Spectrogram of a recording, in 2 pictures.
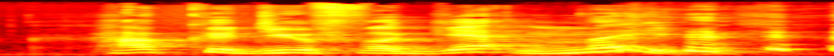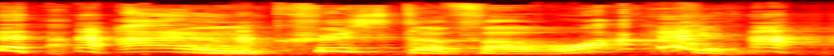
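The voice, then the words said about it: Christopher Walken impression. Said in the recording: “I don't do a great Christopher Walken impression.”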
